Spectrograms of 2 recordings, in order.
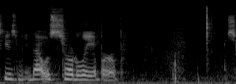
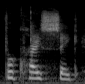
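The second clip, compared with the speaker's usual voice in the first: ordinary delivery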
